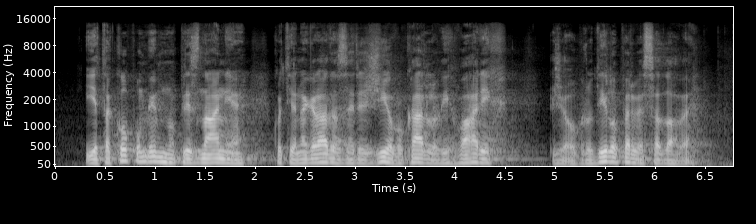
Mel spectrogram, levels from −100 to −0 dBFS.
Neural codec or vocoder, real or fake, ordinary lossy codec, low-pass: vocoder, 44.1 kHz, 128 mel bands, Pupu-Vocoder; fake; none; 14.4 kHz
